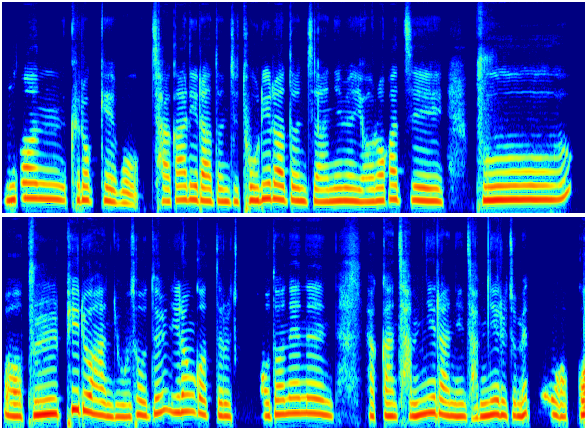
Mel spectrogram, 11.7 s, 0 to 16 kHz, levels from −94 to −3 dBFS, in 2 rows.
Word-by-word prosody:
물건 250 Hz, 0 st, 0 dB
그렇게 230 Hz, -2 st, -2 dB
뭐 180 Hz, -4 st, -6 dB
자갈이라든지 215 Hz, -2 st, -2 dB
돌이라든지 230 Hz, -3 st, +1 dB
아니면 215 Hz, +1 st, +1 dB
여러 210 Hz, +2 st, 0 dB
가지 225 Hz, -3 st, 0 dB, 0.3 s
부 240 Hz, +4 st, +3 dB, 0.2 s
어 215 Hz, -3 st, +2 dB
불필요한 250 Hz, -, +3 dB
요소들 235 Hz, +8 st, -2 dB
이런 290 Hz, +1 st, 0 dB
것들을 225 Hz, -5 st, -2 dB, 0.3 s
얻어내는 250 Hz, +1 st, 0 dB, 0.4 s
약간 215 Hz, 0 st, -1 dB
잡일 245 Hz, +6 st, +1 dB
아닌 215 Hz, -2 st, +1 dB
잡일을 220 Hz, +5 st, +1 dB
좀 220 Hz, 0 st, +1 dB
했던 265 Hz, -, -5 dB
것 215 Hz, -4 st, -2 dB
같고. 240 Hz, +2 st, +1 dB
235 Hz, 295 characters per minute, -22 LUFS, 215-250 Hz, 0.4 s, 부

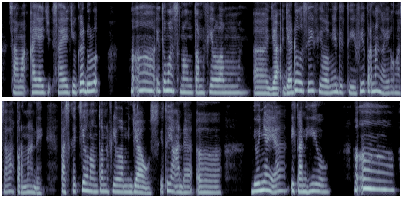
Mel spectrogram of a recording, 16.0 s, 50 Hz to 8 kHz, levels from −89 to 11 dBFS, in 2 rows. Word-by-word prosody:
Sama 185 Hz, -1 st, -3 dB
kayak 200 Hz, -1 st, +1 dB
jug -, -, -11 dB
saya 195 Hz, +1 st, 0 dB
juga 215 Hz, +5 st, +2 dB
dulu 245 Hz, +2 st, +4 dB, 0.7 s
heeh, 265 Hz, -1 st, +2 dB
itu 270 Hz, -, -1 dB
Mas, 265 Hz, +1 st, +3 dB
nonton 200 Hz, -1 st, -2 dB
film, 200 Hz, -1 st, 0 dB, 0.5 s
eee, 180 Hz, 0 st, -1 dB
ja 170 Hz, 0 st, +4 dB
jadul, 245 Hz, +8 st, +3 dB
sih, 255 Hz, +1 st, 0 dB
filmnya 205 Hz, -2 st, -2 dB
di 200 Hz, -, -3 dB
TV, 185 Hz, +2 st, -3 dB
pernah 240 Hz, +1 st, +1 dB
enggak, 190 Hz, -5 st, -2 dB
ya, -, -, -5 dB
kalau 190 Hz, -, -8 dB
enggak 190 Hz, 0 st, -6 dB
salah 200 Hz, +2 st, -5 dB
pernah, 185 Hz, 0 st, -3 dB
deh, 155 Hz, -1 st, -5 dB, 0.4 s
pas 200 Hz, -2 st, +1 dB
kecil 210 Hz, +3 st, +1 dB
nonton 205 Hz, 0 st, -2 dB
film 190 Hz, -2 st, -1 dB
Jaws. 160 Hz, -5 st, +1 dB
Itu 220 Hz, +4 st, -3 dB
yang 195 Hz, -3 st, -1 dB
ada, 175 Hz, 0 st, -5 dB
eee, 175 Hz, -1 st, -3 dB, 0.7 s
hiunya, 235 Hz, +3 st, +6 dB
ya, 190 Hz, +1 st, 0 dB, 0.3 s
ikan 195 Hz, -2 st, +2 dB
hiu. 195 Hz, -1 st, -1 dB, 0.5 s
Heeh. 270 Hz, -4 st, +4 dB
200 Hz, 150 wpm, -23 LUFS, 185-235 Hz, 0.7 s, hiunya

